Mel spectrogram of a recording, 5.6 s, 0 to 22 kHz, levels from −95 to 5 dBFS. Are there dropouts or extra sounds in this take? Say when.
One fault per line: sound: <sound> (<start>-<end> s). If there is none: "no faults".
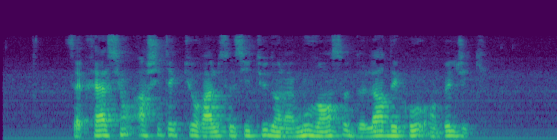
no faults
